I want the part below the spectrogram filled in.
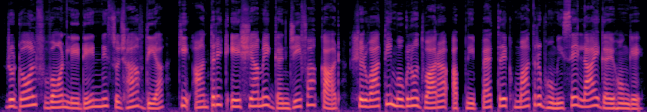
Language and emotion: Hindi, neutral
